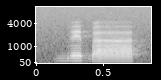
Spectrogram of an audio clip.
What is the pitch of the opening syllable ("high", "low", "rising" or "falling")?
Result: high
